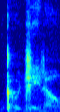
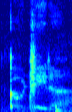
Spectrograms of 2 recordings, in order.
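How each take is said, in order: Both takes have the same delivery.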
